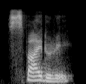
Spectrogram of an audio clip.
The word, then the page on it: spidery: Indian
